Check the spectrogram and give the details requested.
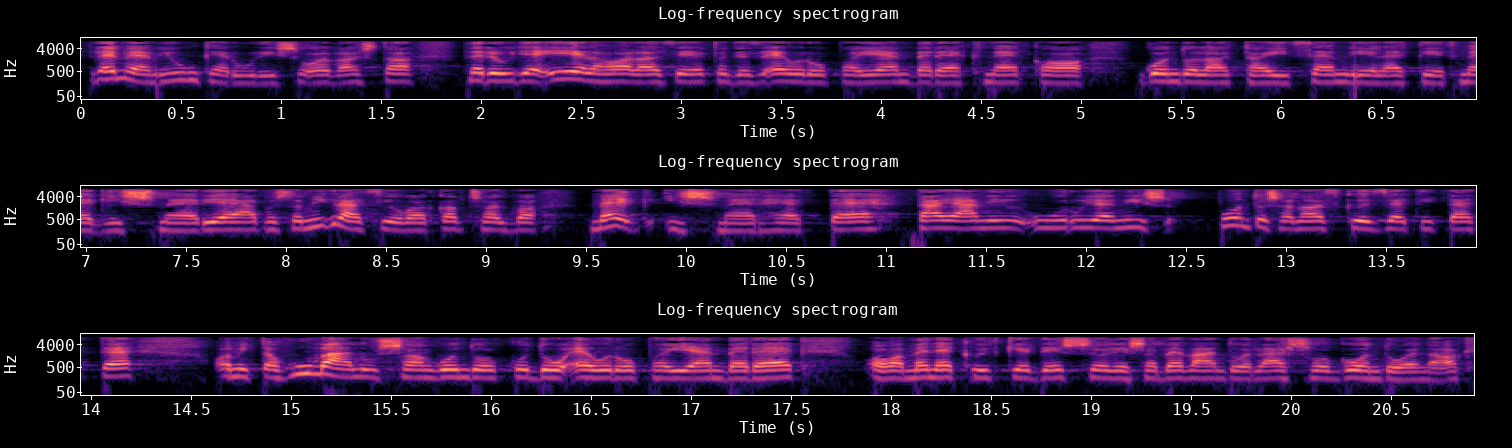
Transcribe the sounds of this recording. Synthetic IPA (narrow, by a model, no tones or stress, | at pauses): rɛmeɛmjuŋkɛɾuːɾiʃo̞lvɒʃt̪ɒmɛɾøuɟɛeːlɦɒlɒzeːrt̪ho̞ɟɒzɛuɾoːpɒjiɛmbɛɾɛknɛkɒɡo̞n̪d̪o̞lɒt̪ɒjit̪sɛmleːlɛt̪eːt̪mɛɡiʃmɛrjɛhat̪mo̞ʃt̪ɒmiɡraːt̪sijoːvɒlkɒp̚t͡ʃo̞lɒd̪bɒmɛɡiʃmɛrɦɛt̪ːɛt̪ajaːniuːɾuɟɒniʃpo̞nt̪oʃɒnɒst̪kø̞zʋɛt̪iːt̪ɛt̪ːɛɒmit̪ɒɦumaːnuʃɒŋɡo̞nd̪o̞lko̞d̪oːʔɛuɾoːpɒjiɛmbɛɾɛkɒmɛnɛkylt̪keːrd̪eːʃrøːleːʃɒbɛvaːnd̪o̞rlaːʃholɡo̞nd̪o̞lnɒk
